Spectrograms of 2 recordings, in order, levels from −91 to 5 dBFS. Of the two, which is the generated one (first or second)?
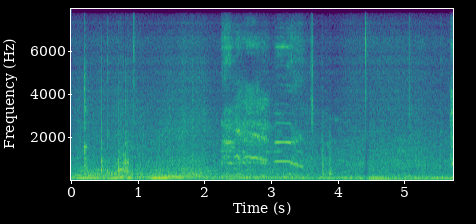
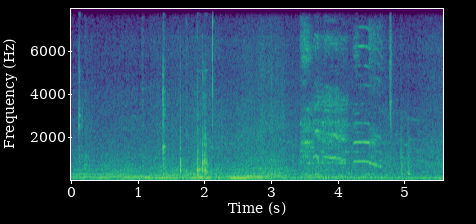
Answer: first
